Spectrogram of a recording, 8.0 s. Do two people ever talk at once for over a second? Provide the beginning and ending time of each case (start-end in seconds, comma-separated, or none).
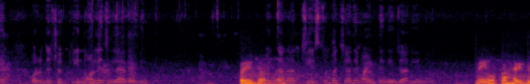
none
